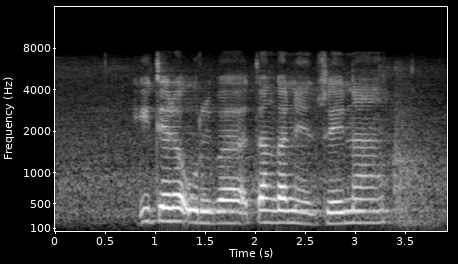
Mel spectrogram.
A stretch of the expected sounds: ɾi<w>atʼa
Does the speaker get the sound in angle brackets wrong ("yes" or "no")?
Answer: yes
